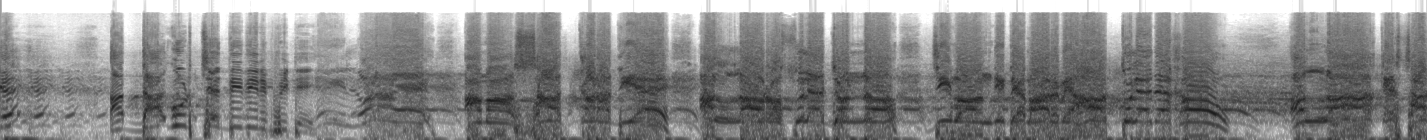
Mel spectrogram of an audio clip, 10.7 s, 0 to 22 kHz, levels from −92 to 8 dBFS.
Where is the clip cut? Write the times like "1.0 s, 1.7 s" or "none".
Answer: 2.6 s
